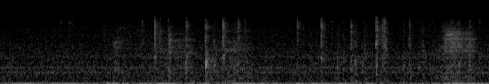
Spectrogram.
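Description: Rapid keystrokes on a computer keyboard while vendor details are entered, a quiet, uneven run of clicks and taps with short pauses, close to the mic and free of talk.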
